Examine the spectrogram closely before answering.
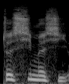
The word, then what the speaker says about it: Tussie Mussie: Ça se prononce Tussimusi.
